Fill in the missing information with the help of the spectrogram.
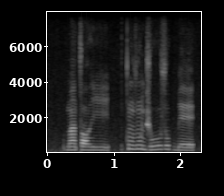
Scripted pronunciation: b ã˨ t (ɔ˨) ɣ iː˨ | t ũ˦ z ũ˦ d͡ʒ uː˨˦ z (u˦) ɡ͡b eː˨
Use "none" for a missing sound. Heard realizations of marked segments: ɔ˨, u˦

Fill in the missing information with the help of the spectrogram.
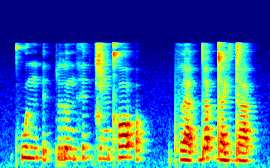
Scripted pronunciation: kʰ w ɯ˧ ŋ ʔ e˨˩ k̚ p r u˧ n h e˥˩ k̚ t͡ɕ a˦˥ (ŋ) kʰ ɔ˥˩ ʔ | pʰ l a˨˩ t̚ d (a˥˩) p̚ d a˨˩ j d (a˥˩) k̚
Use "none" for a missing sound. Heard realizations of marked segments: ŋ, a˦˥, a˨˩

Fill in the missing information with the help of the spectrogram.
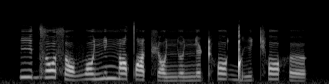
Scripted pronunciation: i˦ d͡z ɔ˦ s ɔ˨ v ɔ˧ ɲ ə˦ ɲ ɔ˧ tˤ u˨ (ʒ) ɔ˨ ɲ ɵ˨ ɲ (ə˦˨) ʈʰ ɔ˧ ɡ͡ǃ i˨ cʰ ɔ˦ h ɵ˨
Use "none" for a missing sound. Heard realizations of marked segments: t͡ʃ, ə˨

